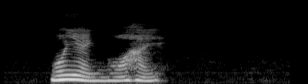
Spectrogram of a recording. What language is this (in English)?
Cantonese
